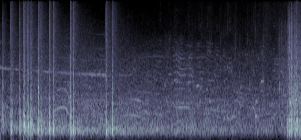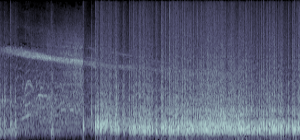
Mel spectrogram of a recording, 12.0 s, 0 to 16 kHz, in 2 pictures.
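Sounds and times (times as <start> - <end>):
falling firework whistle: 0.0 - 2.6, 5.6 - 12.0
fireworks crackling: 0.0 - 3.1, 4.4 - 12.0.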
